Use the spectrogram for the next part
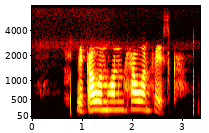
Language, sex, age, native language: Icelandic, female, 40-49, Icelandic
